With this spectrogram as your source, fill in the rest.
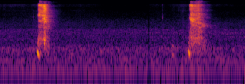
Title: some late night sneezes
